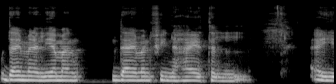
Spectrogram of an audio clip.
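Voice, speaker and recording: A woman at medium pitch. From Yemen, Jibla. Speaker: activist. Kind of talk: interview testimony. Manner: soft-spoken.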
